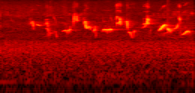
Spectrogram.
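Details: Eurasian blackcap singing in a pleasant natural setting: a fast, varied warble of high whistled and scratchy notes, with several clear fluting phrases near the end, over faint steady background noise.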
